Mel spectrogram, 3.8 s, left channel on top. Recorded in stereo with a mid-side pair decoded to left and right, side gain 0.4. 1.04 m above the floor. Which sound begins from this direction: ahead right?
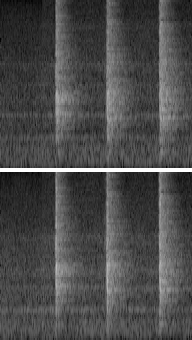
A rattle, at 1.1 s.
